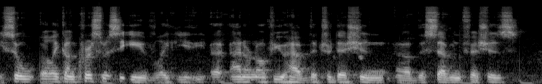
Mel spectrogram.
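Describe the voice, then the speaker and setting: Speaking with a New York accent, a man keeps a moderate pace with hardly any pauses. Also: medium pitch for a man, ordinary pitch variation. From Long Island, New York. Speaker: guest. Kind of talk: casual chat.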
